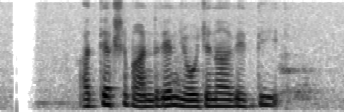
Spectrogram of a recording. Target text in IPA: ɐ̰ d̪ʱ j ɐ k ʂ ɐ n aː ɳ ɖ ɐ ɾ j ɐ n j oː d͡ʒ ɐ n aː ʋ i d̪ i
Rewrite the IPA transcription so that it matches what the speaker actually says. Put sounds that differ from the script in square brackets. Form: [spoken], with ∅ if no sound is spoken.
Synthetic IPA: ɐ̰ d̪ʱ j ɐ k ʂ ɐ [m] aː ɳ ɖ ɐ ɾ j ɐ n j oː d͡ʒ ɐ n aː ʋ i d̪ i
